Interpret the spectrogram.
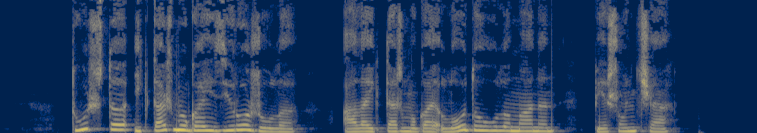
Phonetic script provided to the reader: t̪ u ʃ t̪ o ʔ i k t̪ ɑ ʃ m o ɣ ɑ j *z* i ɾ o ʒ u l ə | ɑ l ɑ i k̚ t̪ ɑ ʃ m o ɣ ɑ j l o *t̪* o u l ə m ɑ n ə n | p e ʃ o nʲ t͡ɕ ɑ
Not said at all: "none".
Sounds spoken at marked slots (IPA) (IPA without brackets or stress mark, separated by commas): z, d̪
